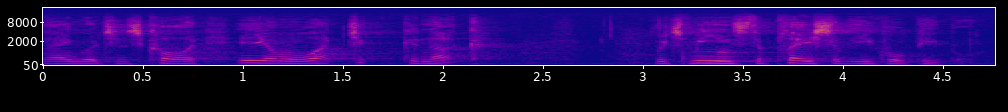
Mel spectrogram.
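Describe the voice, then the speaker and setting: A man speaks at a fairly high pitch with an American accent. His voice is somewhat breathy. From Boston, Roxbury. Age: 80s+. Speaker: retired sociology professor. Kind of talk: lecture. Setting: hall with live audience, also streamed by Zoom. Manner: halting, with fillers and self-corrections.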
